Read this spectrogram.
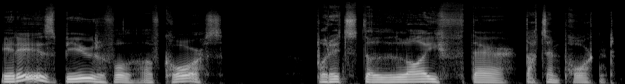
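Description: A man voicing a boastful, hearty Irish journalist, talking loudly and expansively over drinks. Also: fairly low pitch, expressive, takes it slowly, no room sound, studio quality. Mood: boisterous. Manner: loud, expansive, back-slapping.

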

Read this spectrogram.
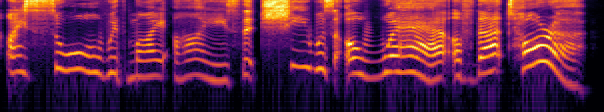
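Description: An anxious young governess in a storybook tale, as a woman narrator plays her, pitched very high and swooping with emphasis. She is insistent and impatient, easily horrified, and urgent in her delivery. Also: animated, slow, no room sound, clean studio sound. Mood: fearful, urgent.

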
